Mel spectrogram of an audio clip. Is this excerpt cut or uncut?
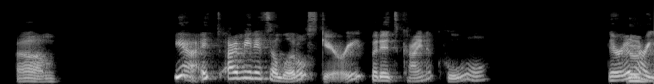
uncut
